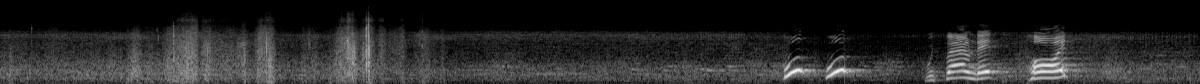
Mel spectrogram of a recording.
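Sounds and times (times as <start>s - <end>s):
faint outdoor background noise: 0.0s - 12.0s.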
